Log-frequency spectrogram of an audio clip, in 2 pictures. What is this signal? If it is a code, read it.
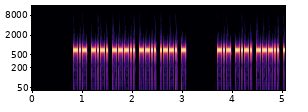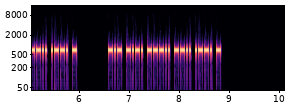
Morse code, heard as a keyed tone, about 40 wpm, 700 Hz. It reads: KC8ZPT KC8ZPT KC8ZPT
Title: USA Call Signs - 6 Characters - Repeated 3x - 40wpm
